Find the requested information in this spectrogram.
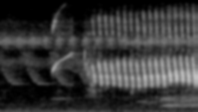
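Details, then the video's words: Spanish Timbrado canary song for training, beginning with a faint whistle and two slurred notes, then breaking into a rapid bell-like rattle that grows steadily louder, with faint background noise. "Canary Singing CHAMPION for Training / Spanish Timbrado Song"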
